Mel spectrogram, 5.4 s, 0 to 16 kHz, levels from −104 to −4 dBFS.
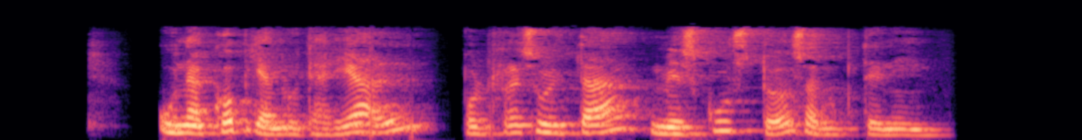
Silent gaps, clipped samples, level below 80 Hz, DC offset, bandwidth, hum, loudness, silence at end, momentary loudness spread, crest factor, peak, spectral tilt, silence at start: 2.27-2.31 s; under 0.1%; -60 dBFS; under 0.1%; 8 kHz; none; -20 LUFS; 0.7 s; 8 LU; 18 dB; -2 dBFS; -4.5 dB/octave; 0.8 s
